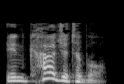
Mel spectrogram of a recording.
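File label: "incogitable", British English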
